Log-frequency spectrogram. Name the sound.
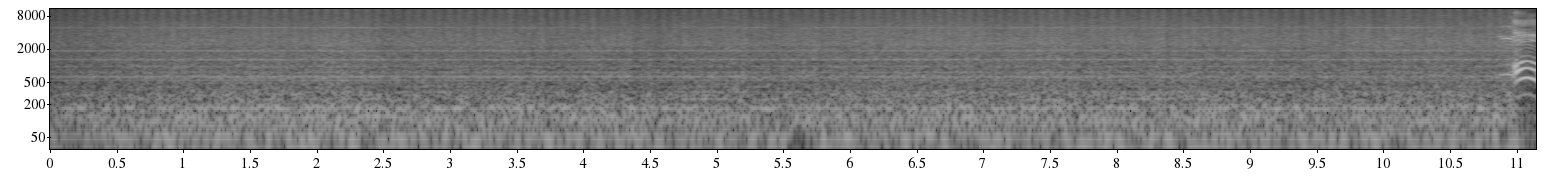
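helicopter flying over water ski race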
